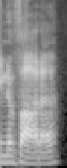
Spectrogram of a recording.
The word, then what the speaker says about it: Nevada: Or should I say Nevada? Because that's how it's fucking pronounced. It means snowy in Spanish.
